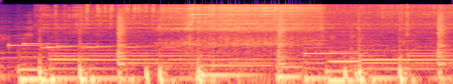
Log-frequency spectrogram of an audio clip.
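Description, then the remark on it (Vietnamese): A loud drilling noise: a mechanical whine with steady pitched tones that shift in steps, broken by sharp clicks and ratcheting bursts over a constant gritty hiss. No one speaks. “nếu không thì mình có biết giữa tiếng khoan đến này mình biết nói chuyện gì đây”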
